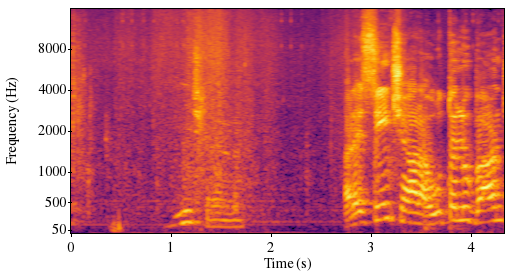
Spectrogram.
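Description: Another young man answers calmly nearby.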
